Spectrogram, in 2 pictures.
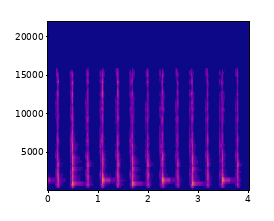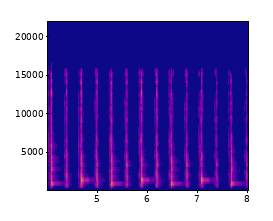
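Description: Cartoon clock ticking: an even tick-tock of about three ticks a second, alternating between a higher and a lower click, with a soft low knock on every fourth tick.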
